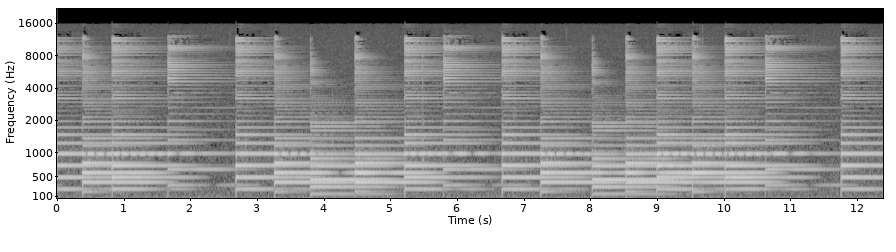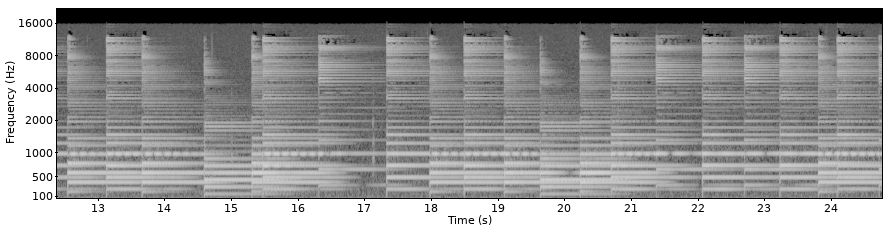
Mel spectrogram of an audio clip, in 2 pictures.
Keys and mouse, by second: 4.2 click, 5.5 click, 6.4 click, 7.6 click, 9.8 ctrl+z, 10.8 click, 11.2 click, 13.2 click, 15.0 click, 15.8 click, 17.4 click, 19.6 click, 22.6 click, 23.7 click.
